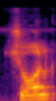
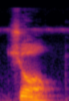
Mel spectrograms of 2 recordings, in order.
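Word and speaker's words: chalk: अब देखो यहां पर एल का उच्चारण नहीं हो रहा है। इसको चोल्क नहीं पढ़ेंगे। इसको क्या पढ़ेंगे? चौक।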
